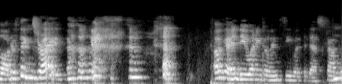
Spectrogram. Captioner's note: laugh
